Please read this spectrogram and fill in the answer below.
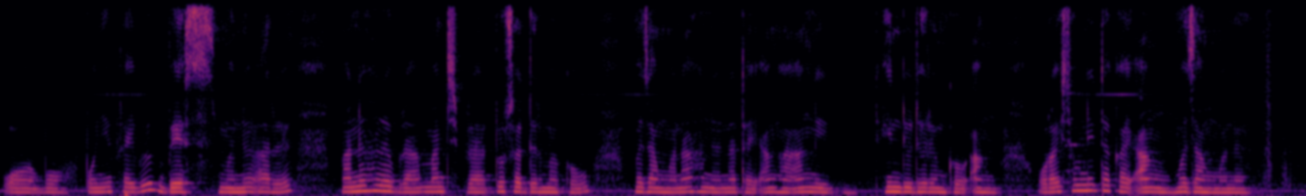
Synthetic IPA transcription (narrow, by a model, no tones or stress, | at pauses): ɔbɔbɔjnipʰɾajbɯbesmɯnɯʔaɾɯ | manɯɦɯnɯbɾamansi̥pɾadɔsʰadɯɾmɯkʰɯw | mɯzaŋmanaɦɯnɯnatʰajʔa̰ŋɦaːŋni | hindudɯɾɯmkʰɯwʔa̰ŋ | ɔ̰ɾajsɔmnitakʰajʔa̰ŋmɯzaŋmɯnɯ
